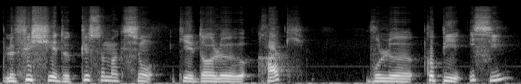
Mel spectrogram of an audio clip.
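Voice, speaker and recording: A man talks through a software tutorial at his computer in a casual, unscripted way. He hesitates often and restarts his phrases as he walks through each step, recorded on a desktop microphone. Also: a little high, expressive, unhurried. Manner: hesitant, many fillers and restarts, steps through clicks. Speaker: tutorial maker.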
